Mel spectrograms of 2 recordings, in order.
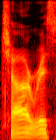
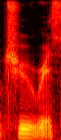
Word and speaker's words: Charis: Is it Charis or Churis? It's Charis. Churis. Oh, true. I do say it like it sounds like Churis, but it's Charis.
